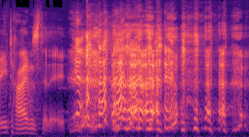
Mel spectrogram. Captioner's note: laughter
